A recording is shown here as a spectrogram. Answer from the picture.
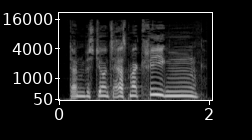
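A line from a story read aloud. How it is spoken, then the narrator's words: Called out. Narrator (German): rief Lisa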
